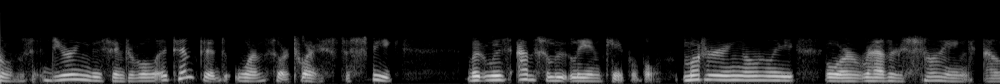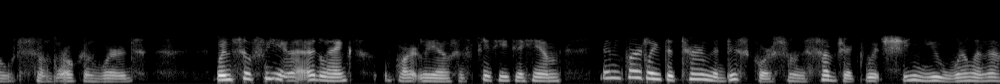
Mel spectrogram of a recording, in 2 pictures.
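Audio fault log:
throughout AMR narrowband mobile codec: speech is confined to roughly 200 Hz to 3.4 kHz and modelled as vocal-tract filtering driven by sparse pulses, so it sounds buzzy and synthetic, which fits a low rate near 7.4 kbps. Plain band-limiting alone would stay clean, without this artificial texture.
0.32–0.53 s, 2.88–3.25 s, 7.81–8.04 s, 10.40–10.66 s, 12.52–12.93 s, 14.58–14.91 s AMR bit errors: flipped low-priority bits misplace excitation pulses and skew pitch, gain and spectral detail, so each burst turns hoarse, scratchy and gargly. Unlike packet loss, there are no dropouts or muting, and pitch and level roughly hold.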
